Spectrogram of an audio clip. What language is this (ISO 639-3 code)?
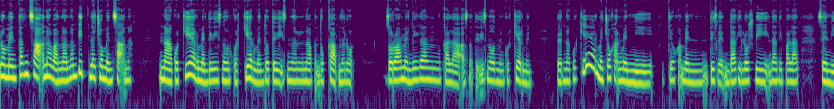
ztp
